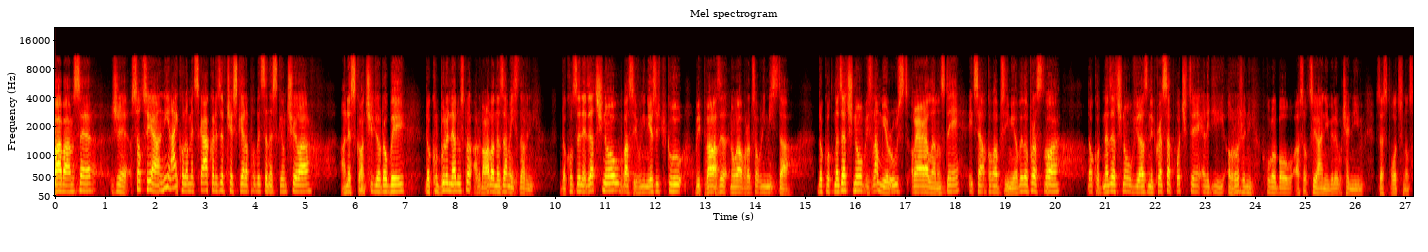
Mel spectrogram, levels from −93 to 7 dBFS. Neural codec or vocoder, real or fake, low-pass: codec, 16 kHz in and 24 kHz out, 0.4 kbps, LongCat-Audio-Codec, fine tuned four codebook decoder; fake; 10.8 kHz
